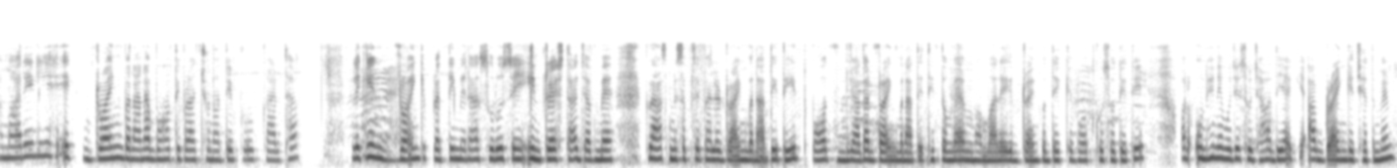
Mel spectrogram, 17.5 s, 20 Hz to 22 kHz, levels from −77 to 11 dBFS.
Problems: constant background noise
